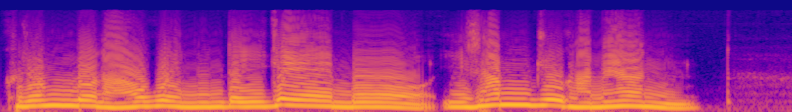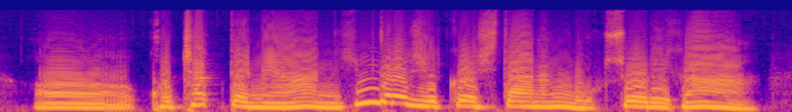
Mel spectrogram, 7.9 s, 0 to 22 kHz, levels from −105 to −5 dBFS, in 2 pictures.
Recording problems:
distortion; heavy; 38% of the sound clipped

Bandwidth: 15.5 kHz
